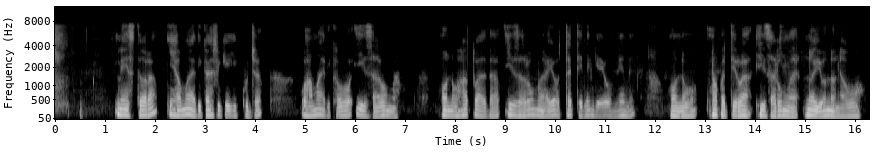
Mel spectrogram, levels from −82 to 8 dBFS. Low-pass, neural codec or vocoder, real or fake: 7.2 kHz; codec, 16 kHz, 4 kbps, X-Codec, HuBERT features, trained on general audio; fake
